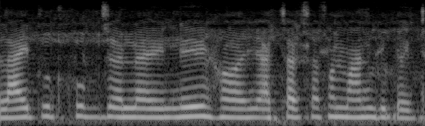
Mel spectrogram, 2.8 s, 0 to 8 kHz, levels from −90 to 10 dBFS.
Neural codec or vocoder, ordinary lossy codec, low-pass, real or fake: codec, 16 kHz, 8 kbps, FunCodec, trained on LibriTTS, 25 frames a second; none; none; fake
